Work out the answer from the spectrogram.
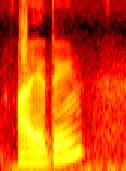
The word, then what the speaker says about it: iodine: The chemists have it right. They pronounce it chlorine, bromine, iodine, and there is no other way to pronounce it unless you're talking about the ion, and then you say chloride, bromide, or iodide.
